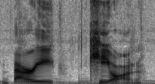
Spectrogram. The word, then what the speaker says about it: Barry Keoghan: to say his name it doesn't sound anything like how it's spelt but that's the cool thing about irish names i think so i'm gonna have to commit that one to memory barry keon lovely i'm very excited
